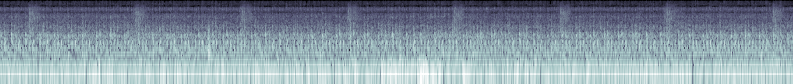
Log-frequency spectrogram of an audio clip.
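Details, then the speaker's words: Astra van diesel after an engine swap for a boiled engine, first start after fuel was re-primed: steady idle clatter with a faint tick about twice a second. It runs sweetly, with a possible slight low-rev misfire; the injectors may be swapped. Normal idle. "took a little bit of time to get the diesel to come through again that's to be expected after everything's been disconnected sounds like it runs quite sweet"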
